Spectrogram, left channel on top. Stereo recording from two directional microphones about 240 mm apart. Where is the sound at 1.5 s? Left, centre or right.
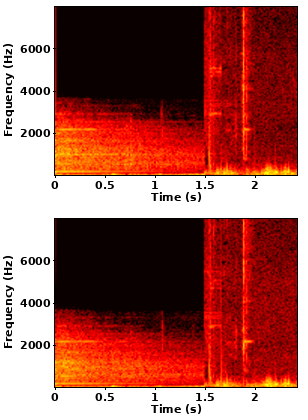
Centre.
